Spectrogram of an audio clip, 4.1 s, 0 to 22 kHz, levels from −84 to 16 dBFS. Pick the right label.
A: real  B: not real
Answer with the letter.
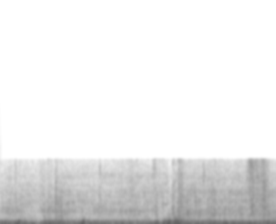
A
